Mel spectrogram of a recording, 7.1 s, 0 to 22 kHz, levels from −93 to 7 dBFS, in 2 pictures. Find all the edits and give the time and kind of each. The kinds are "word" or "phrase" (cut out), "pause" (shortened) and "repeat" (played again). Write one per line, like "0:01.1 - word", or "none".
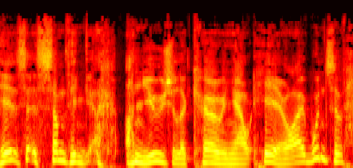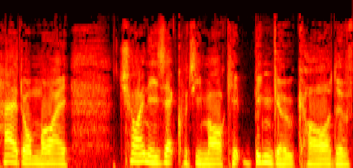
none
